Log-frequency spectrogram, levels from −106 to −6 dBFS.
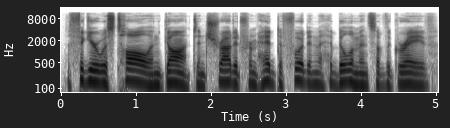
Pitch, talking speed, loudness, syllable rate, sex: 135 Hz, 215 wpm, -17 LUFS, 5.1 syllables/s, male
